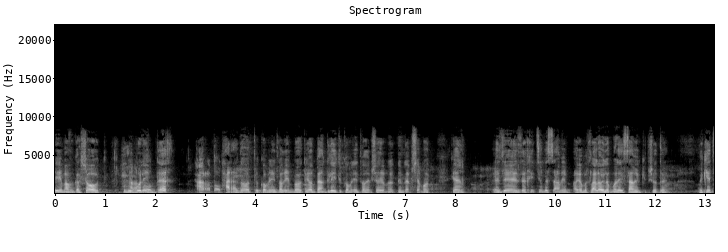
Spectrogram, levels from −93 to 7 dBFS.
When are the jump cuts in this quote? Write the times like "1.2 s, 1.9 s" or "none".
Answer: 2.0 s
